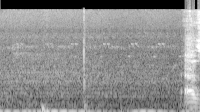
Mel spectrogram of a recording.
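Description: A steady buzzing hiss with two brief clicks, then a man's voice starts near the end.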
